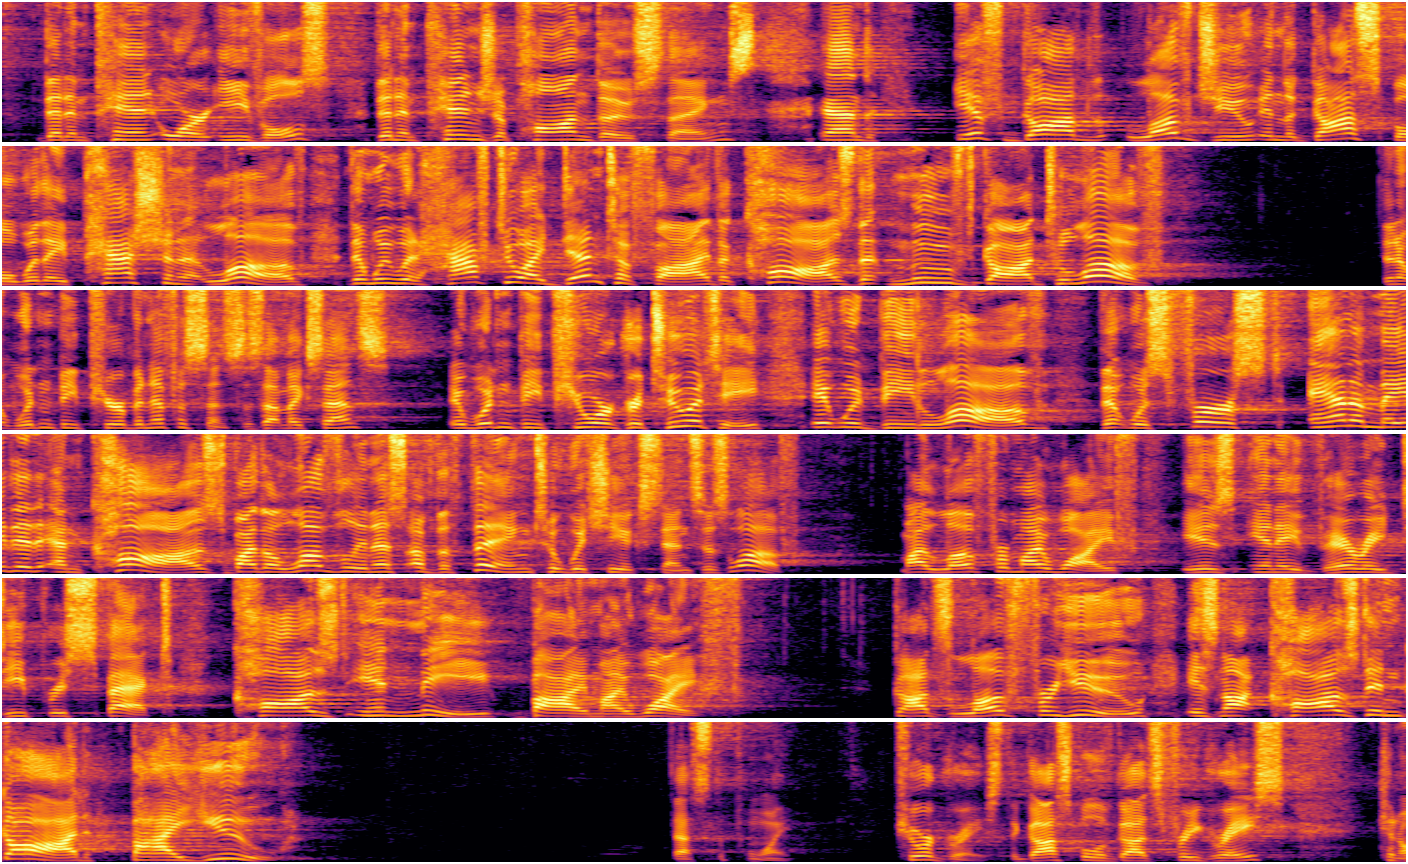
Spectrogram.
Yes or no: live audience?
yes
